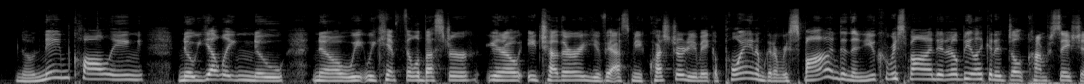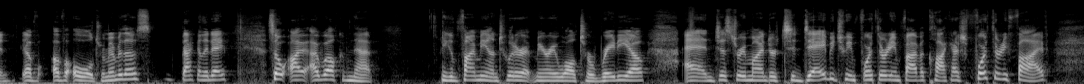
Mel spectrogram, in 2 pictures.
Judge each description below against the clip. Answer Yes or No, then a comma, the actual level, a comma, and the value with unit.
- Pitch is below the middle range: No, high, 195 Hz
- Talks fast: Yes, fast, 215 wpm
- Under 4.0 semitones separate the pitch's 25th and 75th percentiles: Yes, average, 3.5 semitones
